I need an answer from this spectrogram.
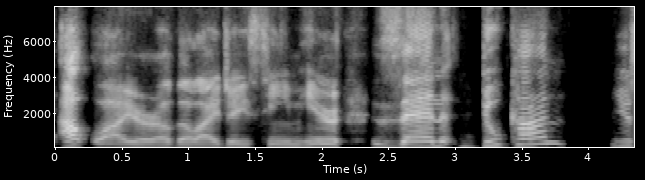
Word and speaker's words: Zandokan: of LIJ's team here, Zandukan. You said? That's how you say it? Zandokan, yes.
